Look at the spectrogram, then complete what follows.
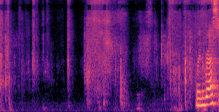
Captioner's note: turns page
